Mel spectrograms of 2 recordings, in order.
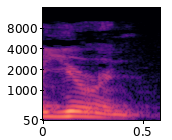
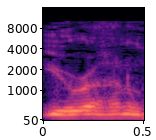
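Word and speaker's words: Joran: Uran or Urine? I think you called him Uran, but it's pronounced Uran.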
